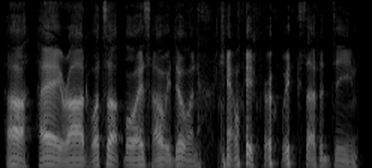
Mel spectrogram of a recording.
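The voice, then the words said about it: Imitates another person's voice. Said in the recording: “is doing his best Josh Williams impersonation for you there”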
